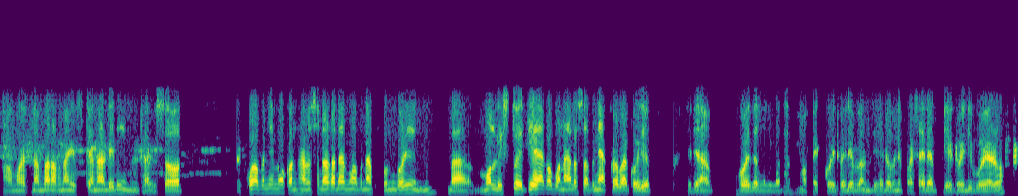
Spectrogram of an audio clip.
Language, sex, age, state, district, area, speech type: Assamese, male, 18-30, Assam, Dhemaji, urban, conversation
